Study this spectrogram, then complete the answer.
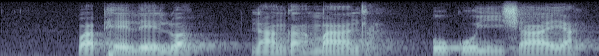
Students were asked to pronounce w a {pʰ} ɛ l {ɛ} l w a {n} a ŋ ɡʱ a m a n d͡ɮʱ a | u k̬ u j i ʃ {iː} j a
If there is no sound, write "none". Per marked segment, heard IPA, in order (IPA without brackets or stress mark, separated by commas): pʰ, ɛ, n, aː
